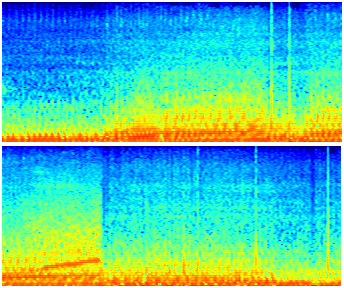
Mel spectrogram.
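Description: A Harley-Davidson Street Glide CVO motorcycle engine revving up loud and close, pitch climbing through two strong pulls with a brief drop between, then settling to a rumbling idle.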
